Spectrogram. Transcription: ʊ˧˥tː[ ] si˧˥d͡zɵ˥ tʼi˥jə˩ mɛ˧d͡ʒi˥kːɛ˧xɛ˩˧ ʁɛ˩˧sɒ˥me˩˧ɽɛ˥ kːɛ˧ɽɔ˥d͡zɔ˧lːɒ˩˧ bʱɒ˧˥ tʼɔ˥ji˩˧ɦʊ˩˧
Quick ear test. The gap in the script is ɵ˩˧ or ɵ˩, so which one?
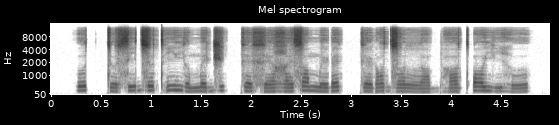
ɵ˩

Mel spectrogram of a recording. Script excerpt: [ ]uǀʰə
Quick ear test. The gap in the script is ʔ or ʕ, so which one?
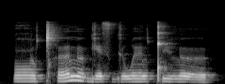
ʕ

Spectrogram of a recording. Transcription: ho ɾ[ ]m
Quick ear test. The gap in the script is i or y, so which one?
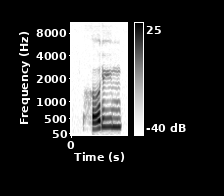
y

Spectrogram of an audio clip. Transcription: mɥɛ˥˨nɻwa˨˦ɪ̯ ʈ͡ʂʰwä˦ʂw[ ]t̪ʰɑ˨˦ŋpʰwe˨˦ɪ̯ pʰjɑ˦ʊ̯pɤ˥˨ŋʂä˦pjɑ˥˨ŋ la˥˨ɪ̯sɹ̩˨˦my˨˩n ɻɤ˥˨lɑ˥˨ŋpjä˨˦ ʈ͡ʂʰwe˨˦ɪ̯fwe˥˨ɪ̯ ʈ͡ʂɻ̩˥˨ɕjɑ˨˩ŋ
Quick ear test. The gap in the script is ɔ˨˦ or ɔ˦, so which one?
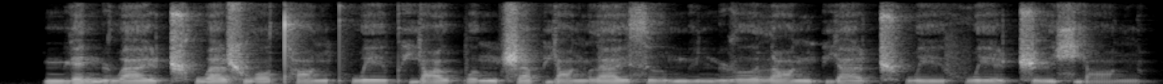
ɔ˦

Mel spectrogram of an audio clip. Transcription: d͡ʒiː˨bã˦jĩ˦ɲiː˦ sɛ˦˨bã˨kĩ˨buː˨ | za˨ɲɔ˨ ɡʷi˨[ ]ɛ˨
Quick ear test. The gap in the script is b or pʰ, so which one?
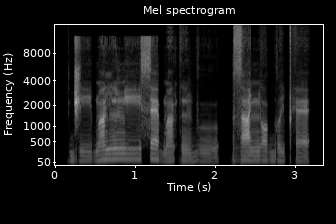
pʰ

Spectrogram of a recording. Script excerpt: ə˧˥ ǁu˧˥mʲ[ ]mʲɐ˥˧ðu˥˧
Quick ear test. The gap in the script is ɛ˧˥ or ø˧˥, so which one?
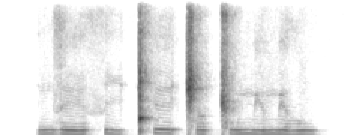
ø˧˥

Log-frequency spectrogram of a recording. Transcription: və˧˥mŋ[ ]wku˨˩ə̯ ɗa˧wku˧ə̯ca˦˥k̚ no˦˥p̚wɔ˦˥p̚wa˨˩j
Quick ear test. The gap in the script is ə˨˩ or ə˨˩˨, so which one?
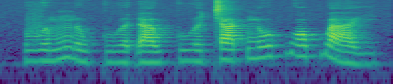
ə˨˩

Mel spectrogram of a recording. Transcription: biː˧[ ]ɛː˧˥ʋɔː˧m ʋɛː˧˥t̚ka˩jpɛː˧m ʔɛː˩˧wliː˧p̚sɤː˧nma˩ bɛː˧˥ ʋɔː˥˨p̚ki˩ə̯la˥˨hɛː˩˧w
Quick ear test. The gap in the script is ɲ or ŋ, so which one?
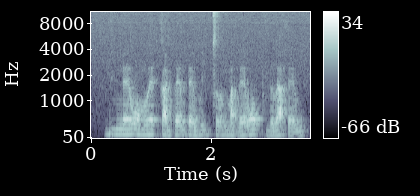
ŋ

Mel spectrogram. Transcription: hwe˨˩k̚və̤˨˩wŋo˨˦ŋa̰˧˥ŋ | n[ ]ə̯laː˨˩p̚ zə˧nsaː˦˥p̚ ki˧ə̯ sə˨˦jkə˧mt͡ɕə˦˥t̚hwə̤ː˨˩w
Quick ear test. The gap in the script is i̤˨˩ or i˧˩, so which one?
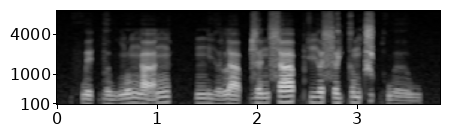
i̤˨˩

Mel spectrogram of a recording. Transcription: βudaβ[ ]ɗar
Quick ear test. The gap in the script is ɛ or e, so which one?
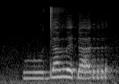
ɛ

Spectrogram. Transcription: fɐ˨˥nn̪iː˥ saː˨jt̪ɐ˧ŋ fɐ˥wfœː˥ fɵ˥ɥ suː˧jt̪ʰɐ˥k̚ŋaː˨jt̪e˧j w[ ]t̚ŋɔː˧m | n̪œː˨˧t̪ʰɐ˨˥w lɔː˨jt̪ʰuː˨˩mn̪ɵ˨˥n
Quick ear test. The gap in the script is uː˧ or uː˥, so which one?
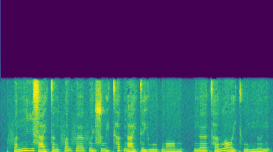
uː˧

